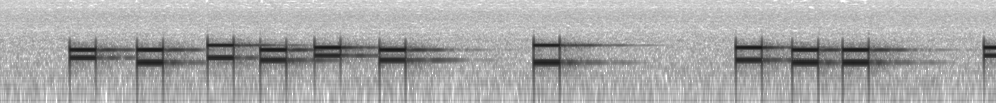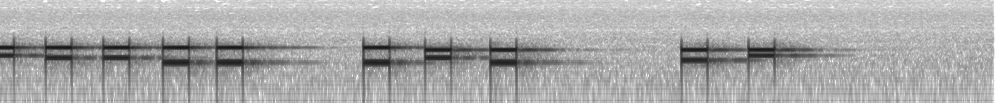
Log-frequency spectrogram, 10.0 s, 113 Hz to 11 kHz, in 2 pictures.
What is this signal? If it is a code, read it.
DTMF, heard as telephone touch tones, dialled by hand, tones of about 130 ms. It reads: 719404 3 511 08822 271 4*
